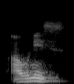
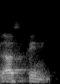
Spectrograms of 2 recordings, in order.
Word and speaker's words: Avnis: It is not Asin, it is Avnis, correct? Avnis, yes, Avnis. Okay, sorry Avnis, I used to I was pronouncing you as Asin.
